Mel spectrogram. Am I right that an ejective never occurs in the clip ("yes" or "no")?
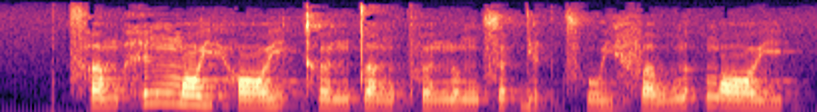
yes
